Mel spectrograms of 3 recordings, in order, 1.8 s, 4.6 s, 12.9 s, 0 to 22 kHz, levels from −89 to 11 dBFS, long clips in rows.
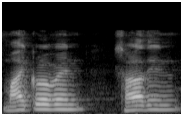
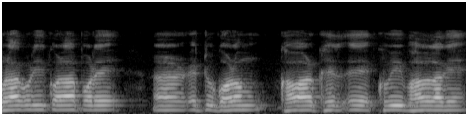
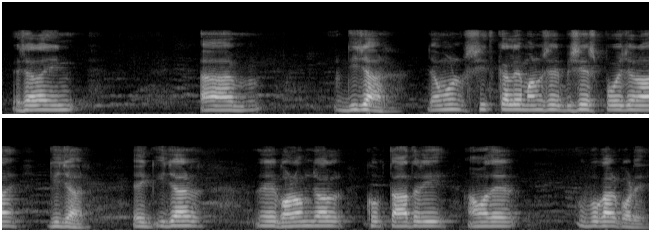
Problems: none marked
